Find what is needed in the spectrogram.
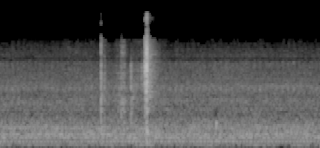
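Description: A steady low hum of a fan or air conditioner, with three short clicks of handling noise near the middle; the last and loudest comes a little under two seconds in.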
